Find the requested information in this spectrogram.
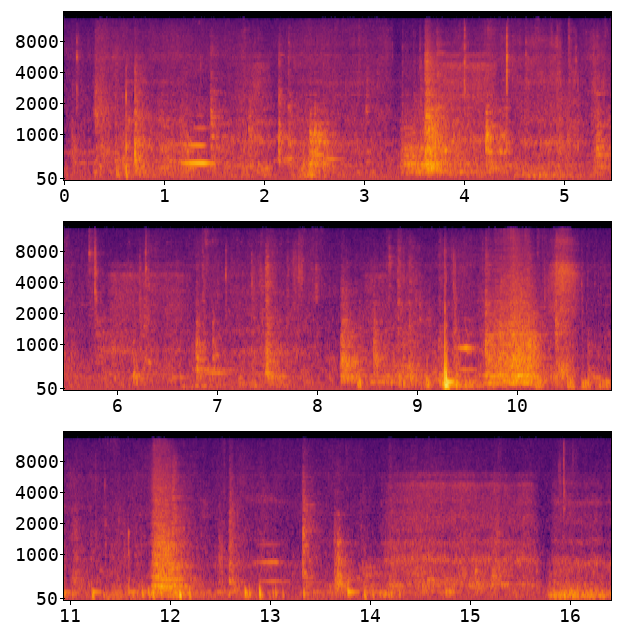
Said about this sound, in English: I am going to pray, but I'd like you all to just stand so the clunking of the chairs and all of that is over before we start into prayer and worship time.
